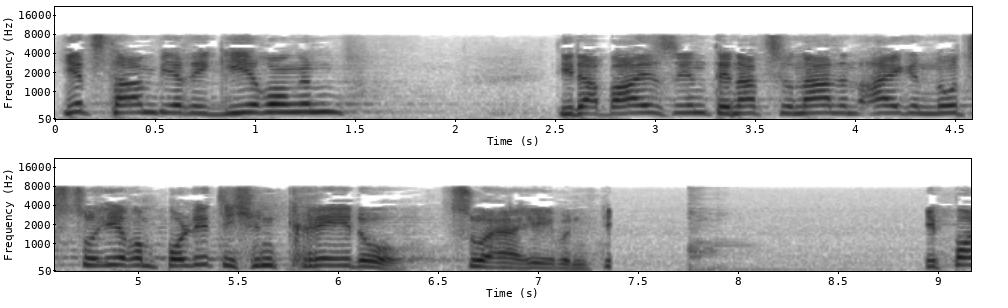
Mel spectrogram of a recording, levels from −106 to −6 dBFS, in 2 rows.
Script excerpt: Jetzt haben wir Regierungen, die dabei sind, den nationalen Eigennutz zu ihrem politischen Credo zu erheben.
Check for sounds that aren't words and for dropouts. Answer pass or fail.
fail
